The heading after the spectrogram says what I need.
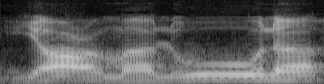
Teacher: واو مدہ ہوگا، ایک الف کھینچ کے پڑھیں گے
